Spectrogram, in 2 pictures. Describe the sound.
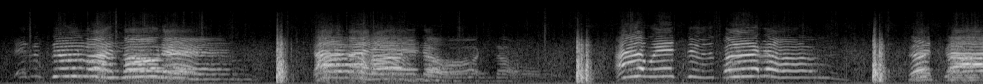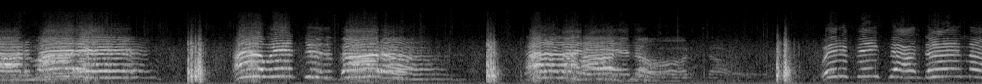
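Men's voices sing a slow, drawn-out work song in long wavering phrases, broken by sharp percussive strikes at steady intervals, on an old, slightly hissy recording.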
